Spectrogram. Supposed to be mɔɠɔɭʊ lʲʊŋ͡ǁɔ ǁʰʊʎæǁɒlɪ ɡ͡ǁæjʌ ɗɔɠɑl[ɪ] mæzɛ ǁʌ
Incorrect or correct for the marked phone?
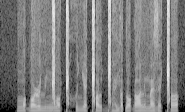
correct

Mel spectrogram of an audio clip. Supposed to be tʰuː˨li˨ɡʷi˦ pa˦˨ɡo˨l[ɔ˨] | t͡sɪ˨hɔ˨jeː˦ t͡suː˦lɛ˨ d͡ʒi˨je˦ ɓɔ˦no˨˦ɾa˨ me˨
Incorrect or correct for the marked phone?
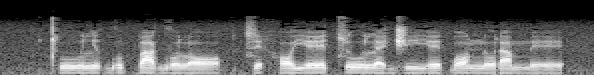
correct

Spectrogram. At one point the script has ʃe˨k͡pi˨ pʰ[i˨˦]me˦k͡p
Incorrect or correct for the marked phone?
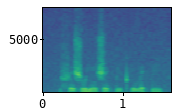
incorrect: i˨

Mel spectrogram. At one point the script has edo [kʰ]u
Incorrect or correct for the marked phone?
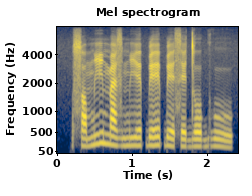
incorrect: ɡʱ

